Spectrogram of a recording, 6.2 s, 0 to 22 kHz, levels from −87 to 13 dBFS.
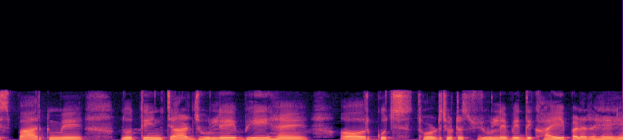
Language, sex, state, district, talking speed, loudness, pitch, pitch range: Hindi, female, Uttar Pradesh, Lalitpur, 175 wpm, -14 LUFS, 205 Hz, 195-215 Hz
